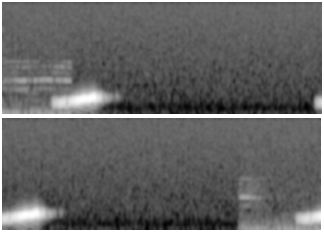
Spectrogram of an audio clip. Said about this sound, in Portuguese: E aí a gente vai ouvir agora esse som inédito da Pararu Espelho. É algo muito, muito raro mesmo.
